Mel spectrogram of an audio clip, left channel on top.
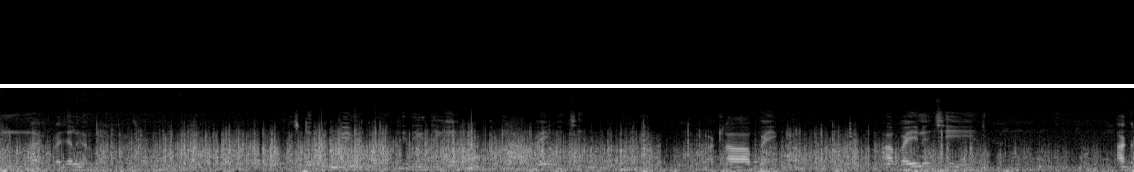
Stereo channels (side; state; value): left; silent; 58 dB below the other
